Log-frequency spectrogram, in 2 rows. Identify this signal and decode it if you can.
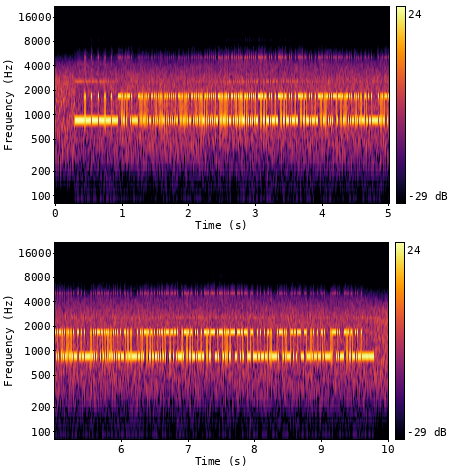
RTTY (75 baud, 850 Hz shift), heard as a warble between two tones, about 1280 Hz centre, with radio static. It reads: RYRYRYRYRYRYRYRYRY CQ CQ CQ DE DJ0J DJ0J DJ0J PSE K CQ TEST OM7EX OM7EX CQ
